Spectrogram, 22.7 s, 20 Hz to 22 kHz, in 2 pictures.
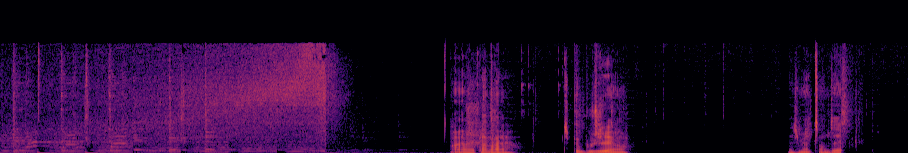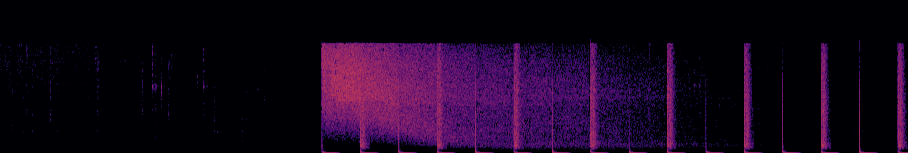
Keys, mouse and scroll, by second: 0.1 r, 0.7 middle click, 1.5 Tab, 1.7 a, 1.8 a, 1.9 scroll down 1, 2.3 middle click, 2.7 scroll down 4, 3.0 middle click, 3.3 KP_0, 3.7 z, 5.0 Tab, 5.4 r, 5.9 g, 6.6 z, 7.2 middle click, 7.6 Tab, 7.7-8.3 scroll up 1, 8.3 shift+middle click, 8.5-9.1 scroll up 9, 9.1 scroll down 1, 9.1 shift+middle click, 9.4 scroll up 1, 9.6 middle click, 10.5 scroll up 2, 10.7 Tab, 10.8-12.6 middle drag, 12.6 r, 13.2 g, 14.0 middle click, 14.4 a, 14.5 a, 14.6-17.0 middle drag, 17.0 l, 17.2 middle click, 18.1 r, 19.2 g, 20.2-21.7 middle drag, 21.7-22.1 scroll up 5, 22.1 middle click.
